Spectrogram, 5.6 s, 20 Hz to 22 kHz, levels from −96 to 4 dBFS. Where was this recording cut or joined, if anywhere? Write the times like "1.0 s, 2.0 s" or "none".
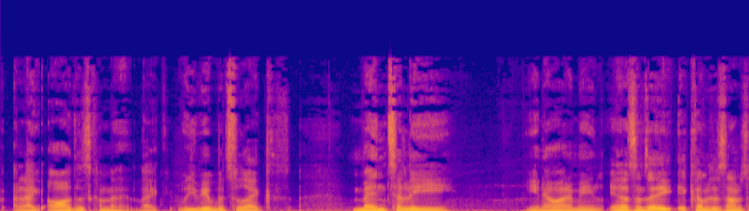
4.5 s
